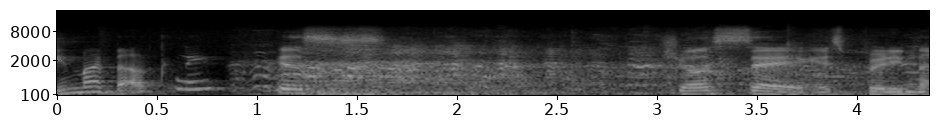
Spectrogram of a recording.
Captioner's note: crowd laughs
